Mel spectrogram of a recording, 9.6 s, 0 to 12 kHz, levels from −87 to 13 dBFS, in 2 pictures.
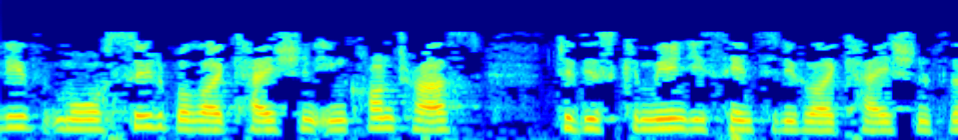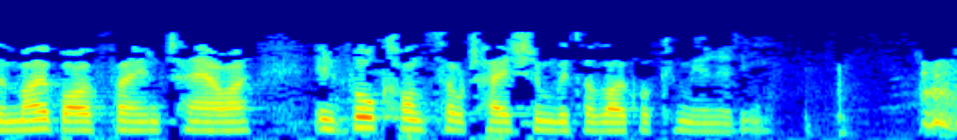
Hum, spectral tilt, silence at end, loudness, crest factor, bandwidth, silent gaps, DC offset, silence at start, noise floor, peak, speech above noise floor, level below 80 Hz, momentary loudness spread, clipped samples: none; -6.5 dB/octave; 0 s; -22 LUFS; 20 dB; 6 kHz; none; under 0.1%; 0 s; -48 dBFS; -2 dBFS; 25 dB; -54 dBFS; 11 LU; under 0.1%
